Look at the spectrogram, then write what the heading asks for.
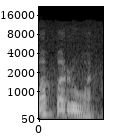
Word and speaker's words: ปรวด: คือ ปรวด นะ คะ ปรวด ใน ตัว ข้าง ป ปลา ร เรือ ว แหวน ด เด็ก นะ คะ อ่าน ว่า ปรวด ซึ่ง อยู่ ใน ตัว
